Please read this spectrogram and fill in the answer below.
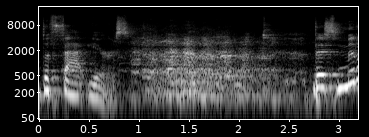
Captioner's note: audience laughing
